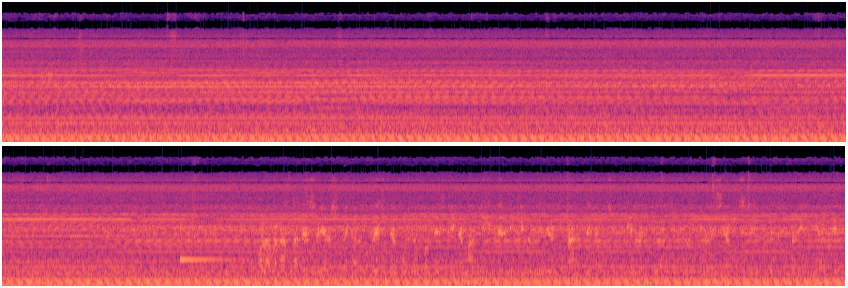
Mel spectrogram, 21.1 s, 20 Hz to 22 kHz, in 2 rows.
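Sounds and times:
aircraft cabin engine drone: 0.0 - 21.0
short faint single tone: 12.8 - 13.8.

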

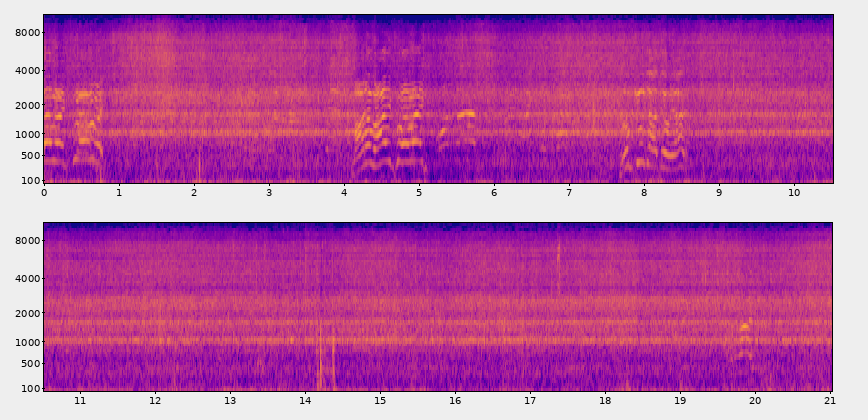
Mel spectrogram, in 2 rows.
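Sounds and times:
wind buffeting microphone: 0.0 - 15.7
rushing whitewater: 0.0 - 21.0.

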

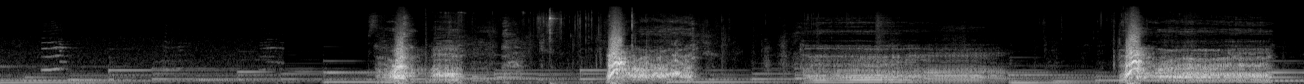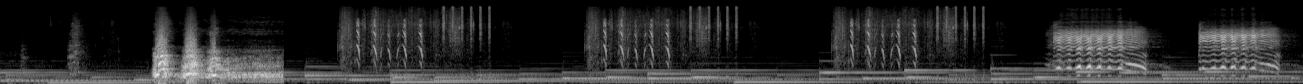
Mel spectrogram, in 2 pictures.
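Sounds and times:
background music: 0.0 - 26.0
dog barking: 3.8 - 5.3, 6.0 - 7.1, 11.2 - 11.7, 14.6 - 15.8.

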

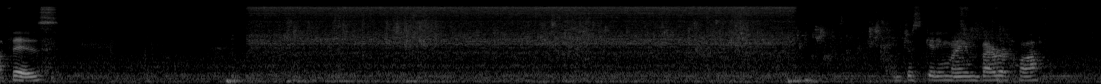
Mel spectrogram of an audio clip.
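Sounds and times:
faucet water running: 2.4 - 10.4.

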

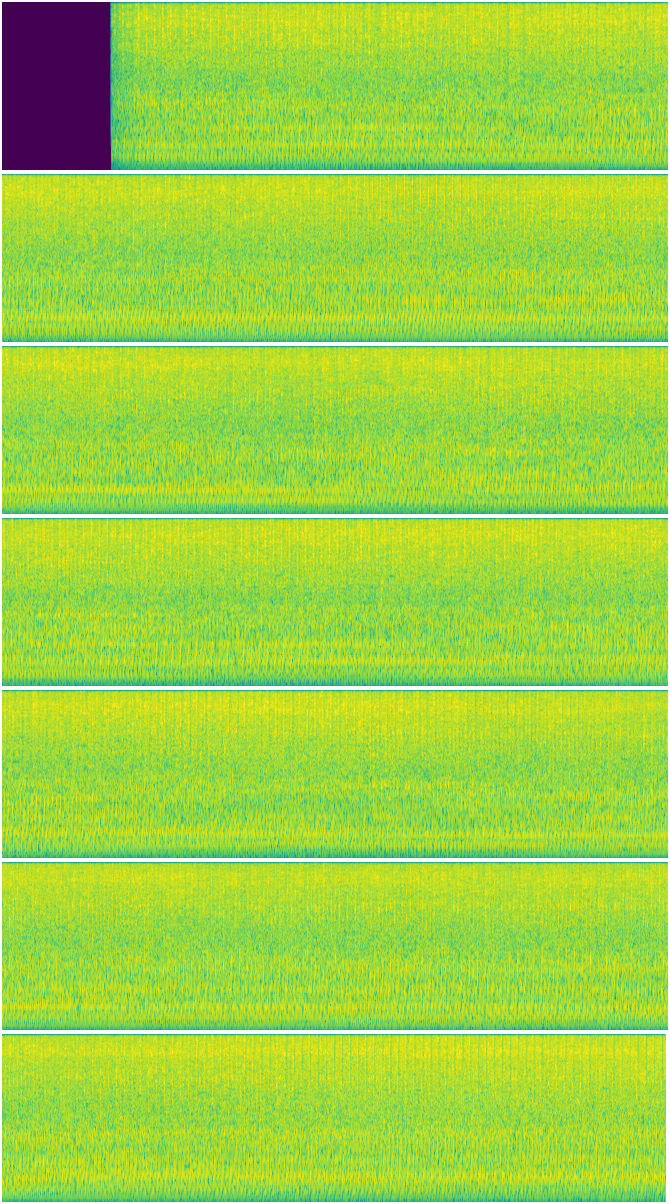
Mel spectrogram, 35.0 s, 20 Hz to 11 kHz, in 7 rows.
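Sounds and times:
two-cylinder engine running: 0.8 - 34.9.

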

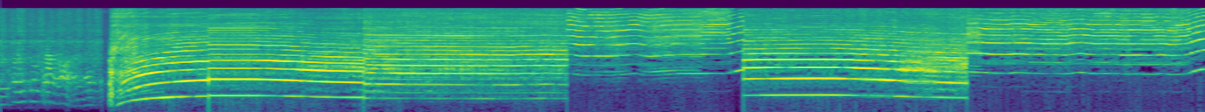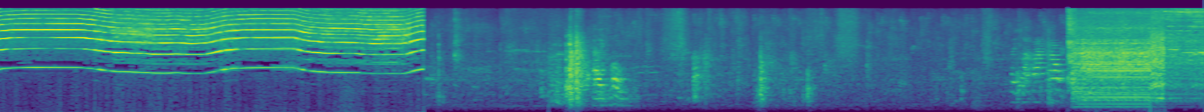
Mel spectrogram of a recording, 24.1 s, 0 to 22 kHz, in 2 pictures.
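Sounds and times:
router whining: 1.1 - 16.3, 22.8 - 24.0.

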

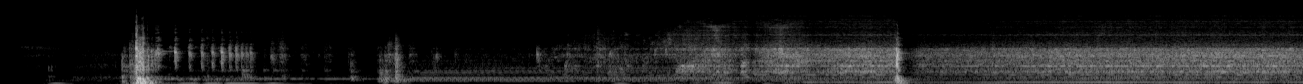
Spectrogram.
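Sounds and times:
dishwasher clunk: 1.2 - 2.7
motor humming: 3.9 - 13.0
water running in: 4.2 - 13.0.

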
